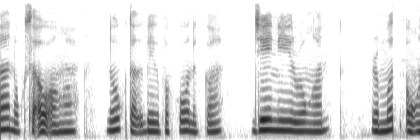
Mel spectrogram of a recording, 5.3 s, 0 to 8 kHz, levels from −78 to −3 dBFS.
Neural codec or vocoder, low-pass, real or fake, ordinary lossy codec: none; 7.2 kHz; real; AAC, 48 kbps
